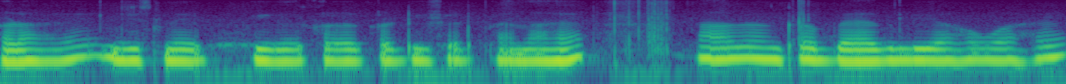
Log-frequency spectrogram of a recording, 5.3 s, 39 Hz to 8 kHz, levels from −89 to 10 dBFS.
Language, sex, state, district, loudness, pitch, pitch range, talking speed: Hindi, female, Goa, North and South Goa, -13 LUFS, 180 Hz, 175-190 Hz, 180 wpm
